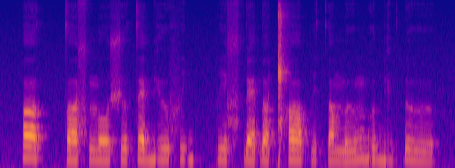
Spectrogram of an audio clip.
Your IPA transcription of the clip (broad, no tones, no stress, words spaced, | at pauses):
ʌ tːʌɬno ʃɯtɛbʲɯ fiɡpːiɬɗɛ ɗʌǁʰʌpit ɾʌmɾɯmbɯbʲɯɡ ɗɯ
